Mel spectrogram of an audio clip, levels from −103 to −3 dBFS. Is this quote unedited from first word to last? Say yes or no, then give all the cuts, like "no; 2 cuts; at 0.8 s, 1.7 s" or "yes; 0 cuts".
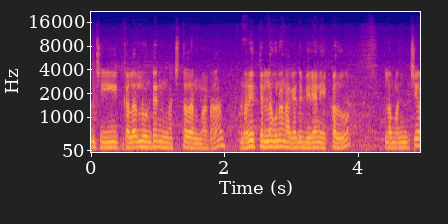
yes; 0 cuts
